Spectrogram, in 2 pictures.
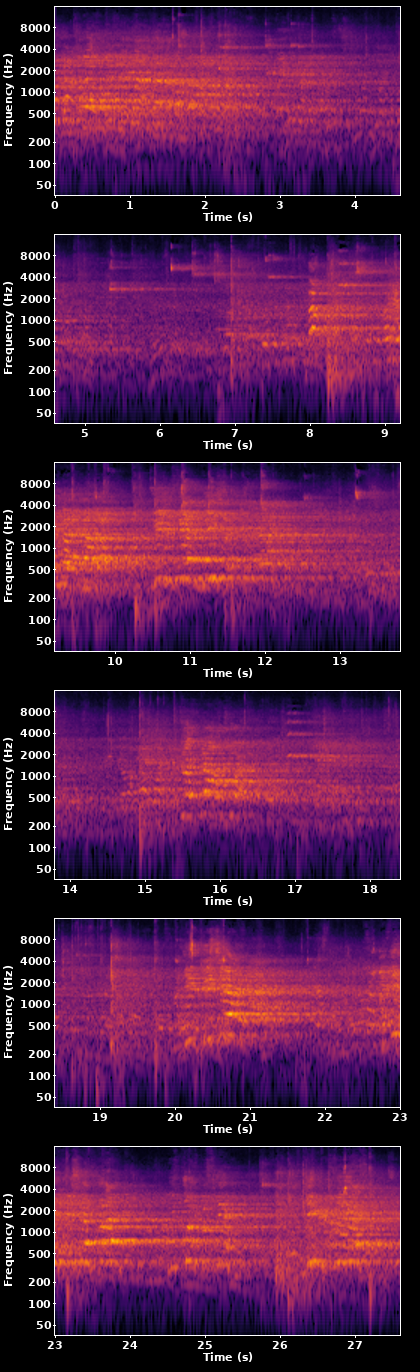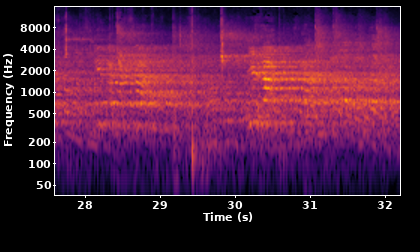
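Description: Futsal match in a large sports hall: voices calling out across the court, with occasional thuds of the ball being kicked and bouncing on the hard floor, all echoing in the hall.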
